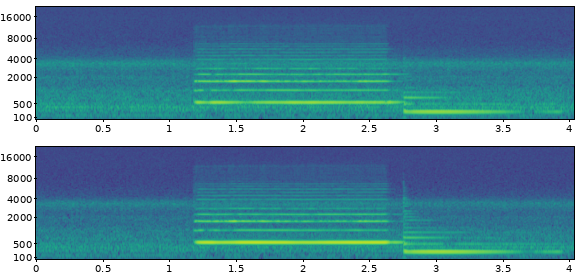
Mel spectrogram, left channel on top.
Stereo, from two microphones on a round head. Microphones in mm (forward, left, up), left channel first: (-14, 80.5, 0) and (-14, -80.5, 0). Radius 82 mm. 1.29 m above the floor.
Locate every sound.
1.2 s a flute: centre (ahead or behind), 2 m
2.8 s a violin: 50° right (ahead or behind), 0.8 m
